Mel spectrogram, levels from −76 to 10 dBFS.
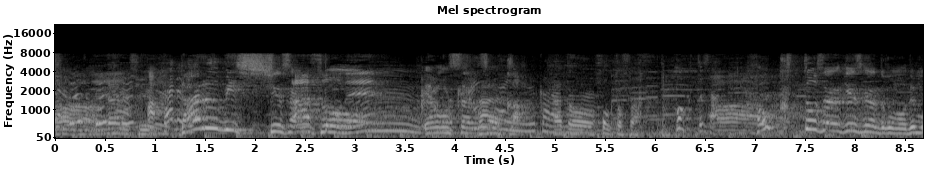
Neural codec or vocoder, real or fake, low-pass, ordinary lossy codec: none; real; none; none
